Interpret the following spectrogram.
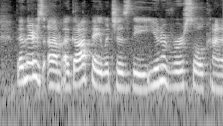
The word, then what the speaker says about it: agape: So pragma or pragma, I'm not pronouncing these in it's agape and not agape, but I'm not using my good Greek accent because it's complicated and I don't want to confuse people.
